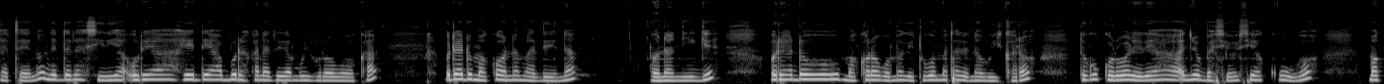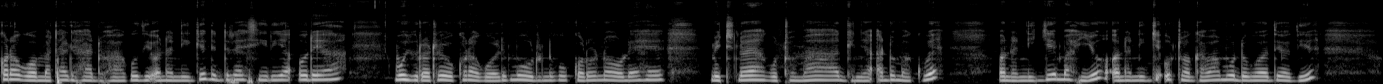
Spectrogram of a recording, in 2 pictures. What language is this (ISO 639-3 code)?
kik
